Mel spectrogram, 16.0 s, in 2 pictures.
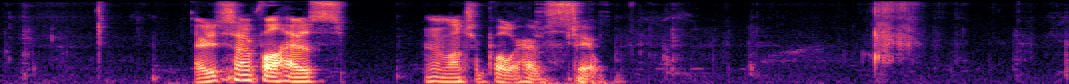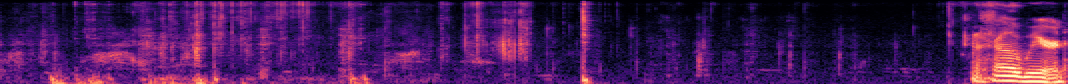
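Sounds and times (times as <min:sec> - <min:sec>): chewing crispy pizza crust: 0:00.0 - 0:01.2, 0:04.2 - 0:15.5.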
